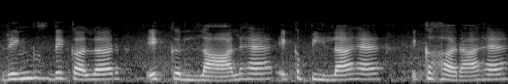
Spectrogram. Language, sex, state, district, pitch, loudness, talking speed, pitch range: Punjabi, female, Punjab, Pathankot, 240 Hz, -16 LUFS, 140 wpm, 215-255 Hz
